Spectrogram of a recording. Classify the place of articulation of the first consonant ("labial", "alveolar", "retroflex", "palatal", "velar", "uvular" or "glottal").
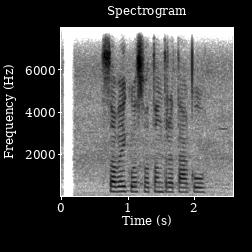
alveolar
